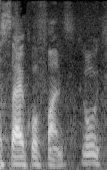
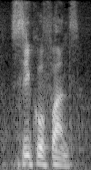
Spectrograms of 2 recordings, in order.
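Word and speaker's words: sycophants: actually c co funds don't forget that that was not psycho funds so my name is pronounced he's not psycho fantasies sql funds sql fund please check in your dictionary again sql funds it's commonly missed by very many people oh yeah many psychopaths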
